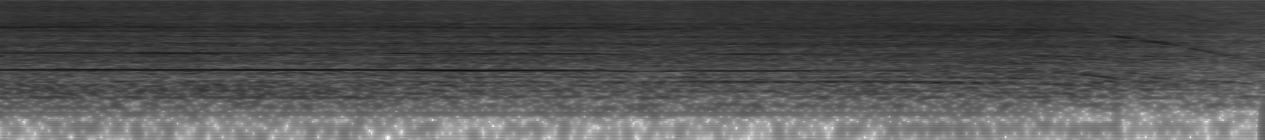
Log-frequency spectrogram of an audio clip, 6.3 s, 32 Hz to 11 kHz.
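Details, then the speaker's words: Dyson Big Ball Animal (CY23) cylinder vacuum, three months old, turbo brush head, pulled backwards: rushing roar with a loud high whistle from air leaking at a hose joint. "So if you notice that when I pulled it backwards, there was that loud whistling noise, like a. And that noise was basically the noise that it's making where it's leaking from that joint here."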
